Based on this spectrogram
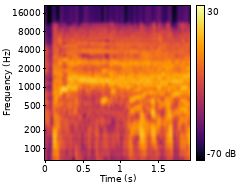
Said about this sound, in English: As it turns out, I screamed.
